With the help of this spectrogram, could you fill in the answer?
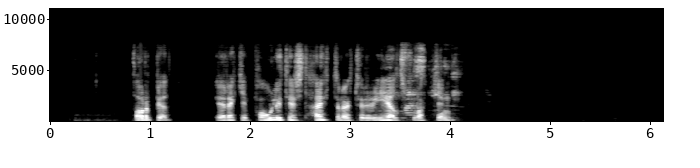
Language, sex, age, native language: Icelandic, male, 30-39, Icelandic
